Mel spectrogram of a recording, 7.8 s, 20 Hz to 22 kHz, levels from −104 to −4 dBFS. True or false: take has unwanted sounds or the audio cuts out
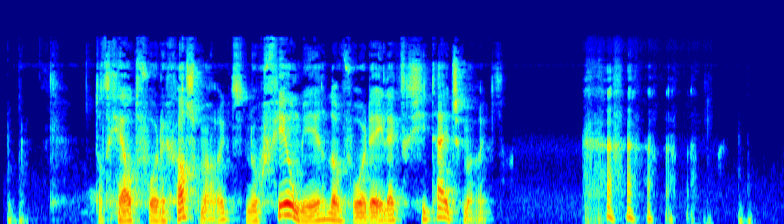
true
